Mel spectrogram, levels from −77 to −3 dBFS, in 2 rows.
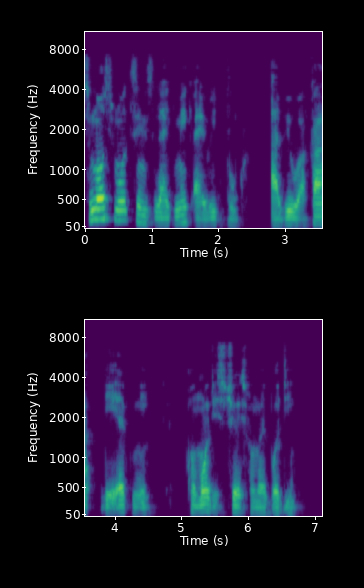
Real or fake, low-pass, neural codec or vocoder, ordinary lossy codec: fake; 7.2 kHz; codec, 16 kHz, 16 kbps, FunCodec, trained on Chinese and English, 50 frames a second; none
